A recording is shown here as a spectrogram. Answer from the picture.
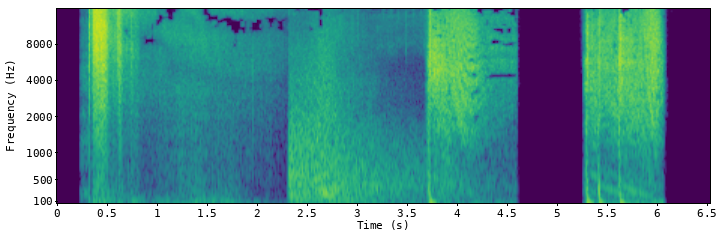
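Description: Produced title-sequence sound effects: a sharp hit about half a second in that dies away, then a whoosh with a falling sweep, another hit, a short silence, and a quick cluster of hits with falling sweeps near the end.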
